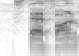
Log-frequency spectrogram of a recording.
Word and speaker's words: Stefon: So for the first prop guys, we're going to be taking Stephan Castle. Stefon Castle. Sorry, said it a bit wrong there.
